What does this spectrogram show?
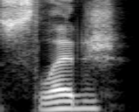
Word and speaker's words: Slecg: A word SLECG is pronounced sledge.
